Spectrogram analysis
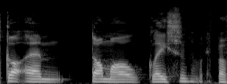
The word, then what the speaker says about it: Domhnall Gleeson: It's got Domhnall Gleeson. Have I pronounced his name right?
